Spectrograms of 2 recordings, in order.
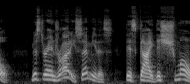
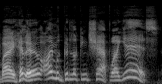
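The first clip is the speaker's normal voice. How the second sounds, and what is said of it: Put-on British accent. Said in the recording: “this perfectly blue-eyed guy with a British accent. You schmoes with your British accents.”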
